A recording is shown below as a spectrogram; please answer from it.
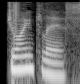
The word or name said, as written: jointless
